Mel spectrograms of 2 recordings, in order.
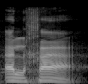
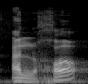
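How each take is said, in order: First: The kh sound is thin and light. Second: The kh sound is thick and heavy. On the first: The speaker calls it wrong. "bukan al-kha" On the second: The speaker calls it right. "sempurnakanlah ketebalan pada huruf kho ini"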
